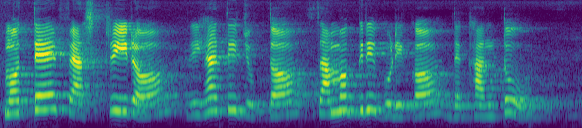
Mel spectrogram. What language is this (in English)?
Odia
